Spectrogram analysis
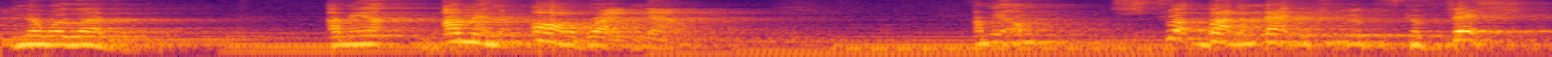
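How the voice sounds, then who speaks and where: A man's voice: sits high, very animated, fairly bright tone, full character voice. An actor playing a proud, bitter, self-made businessman in a stage play, scornful and emphatic as he confronts his ex-girlfriend. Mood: incredulous, outraged. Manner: theatrical, scornful, emphatic, drawn-out delivery. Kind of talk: gospel stage play acting. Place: stage in a large hall. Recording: echoey theatre hall with music underneath.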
